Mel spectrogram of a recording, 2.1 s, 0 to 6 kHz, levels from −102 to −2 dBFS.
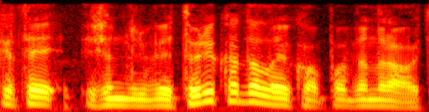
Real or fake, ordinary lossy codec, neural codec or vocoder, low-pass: real; MP3, 48 kbps; none; 5.4 kHz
